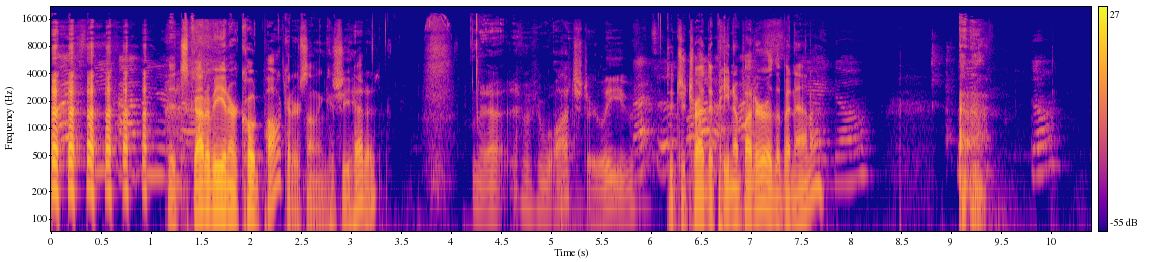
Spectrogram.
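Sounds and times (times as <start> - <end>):
laughter: 0.0 - 1.4
speech: 0.0 - 8.0, 9.1 - 9.4
single harsh loud cough: 9.0 - 9.6.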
